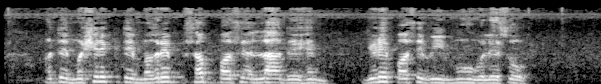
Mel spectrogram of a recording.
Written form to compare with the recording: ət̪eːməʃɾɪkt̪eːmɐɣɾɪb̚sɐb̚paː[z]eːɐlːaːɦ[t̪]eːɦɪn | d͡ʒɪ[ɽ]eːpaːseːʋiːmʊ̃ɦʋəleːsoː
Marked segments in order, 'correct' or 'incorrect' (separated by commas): incorrect, incorrect, correct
